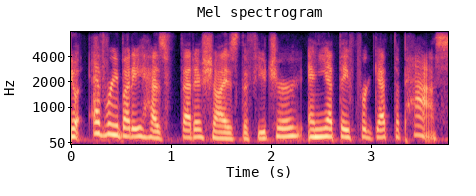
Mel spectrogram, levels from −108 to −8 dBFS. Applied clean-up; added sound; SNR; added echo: none; none; none; none.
